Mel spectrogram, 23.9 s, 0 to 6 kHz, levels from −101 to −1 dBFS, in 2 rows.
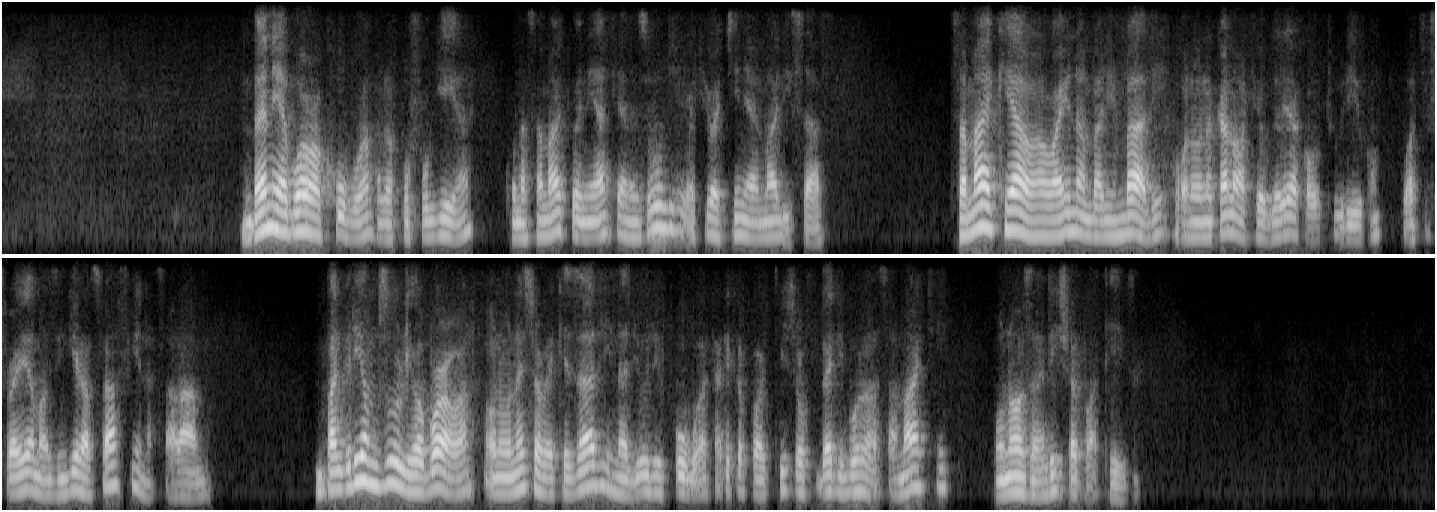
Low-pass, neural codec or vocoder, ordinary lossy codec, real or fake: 5.4 kHz; codec, 16 kHz, 1 kbps, X-Codec, WavLM features, trained on Multilingual LibriSpeech; Opus, 24 kbps; fake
